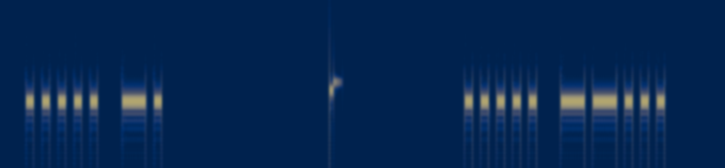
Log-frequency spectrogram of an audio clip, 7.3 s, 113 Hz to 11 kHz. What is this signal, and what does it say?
Morse code, heard as a keyed tone, about 15 wpm, 700 Hz. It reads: 5N 57
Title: Common Cut Numbers - 2-Digit 15wpm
